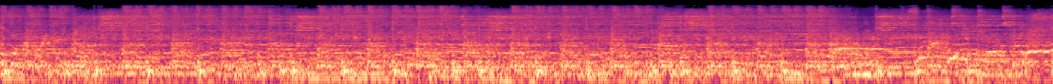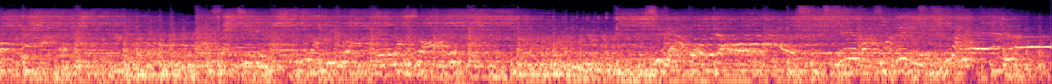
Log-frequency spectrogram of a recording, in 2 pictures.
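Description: A live heavy rock band playing loudly: distorted electric guitars and a drum kit, without a break.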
